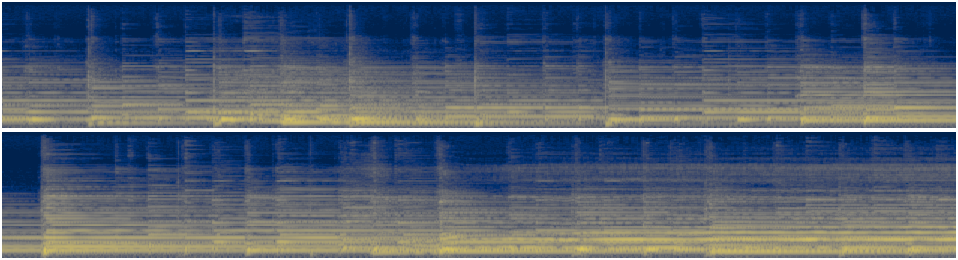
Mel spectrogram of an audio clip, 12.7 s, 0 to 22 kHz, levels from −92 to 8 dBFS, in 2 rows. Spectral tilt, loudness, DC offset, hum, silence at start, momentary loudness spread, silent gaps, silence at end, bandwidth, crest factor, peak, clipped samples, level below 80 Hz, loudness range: -8 dB/octave; -19 LUFS; under 0.1%; none; 0 s; 10 LU; none; 0 s; 12 kHz; 16 dB; -4 dBFS; under 0.1%; -54 dBFS; 6 LU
